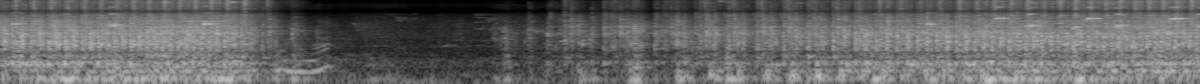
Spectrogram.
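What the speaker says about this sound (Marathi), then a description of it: "हे बघा, आता मी पहिले ना खालून शिलाई मारते" A sewing machine stitches a satin petticoat with a steady, fast mechanical whir, briefly slowing and pausing near the start before running loud and continuous again, with no talk over it.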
